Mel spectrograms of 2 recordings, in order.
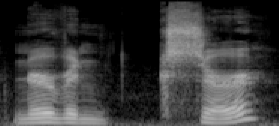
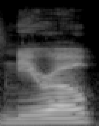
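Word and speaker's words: Nrvnqsr: first time actually i i realized the other day that i've been reading his name wrong it's actually nirvan sir if we were to pronounce his uh name the way it's written i know everybody says nero but that's stupid but i've been reading it wrong this entire time it's actually nerve and sir but i'm probably just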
